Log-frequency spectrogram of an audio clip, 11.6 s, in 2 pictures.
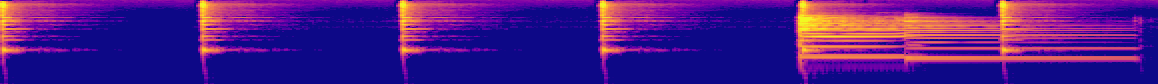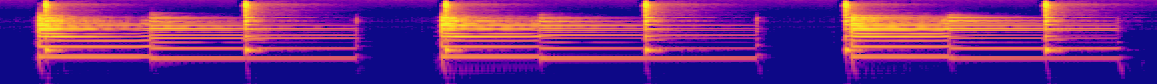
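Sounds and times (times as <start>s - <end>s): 
slow blues guitar licks: 4.0s - 11.4s.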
